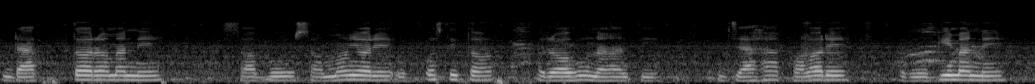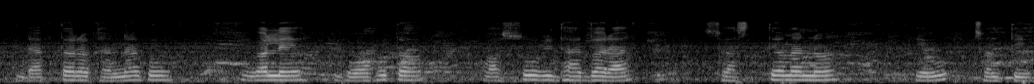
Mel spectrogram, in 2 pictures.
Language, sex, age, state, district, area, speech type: Odia, female, 30-45, Odisha, Kendrapara, urban, spontaneous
